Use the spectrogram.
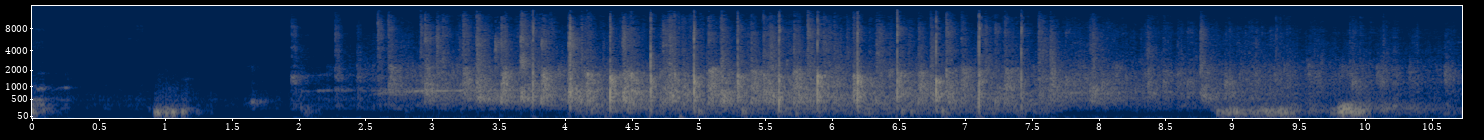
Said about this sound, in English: Big clap for the veterans here before the national anthem starts. Thank you.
